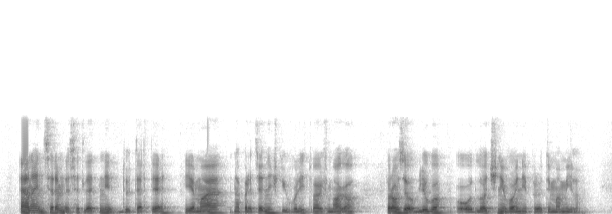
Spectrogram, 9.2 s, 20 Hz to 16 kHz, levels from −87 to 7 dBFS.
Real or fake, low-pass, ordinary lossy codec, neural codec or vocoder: real; 7.2 kHz; none; none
